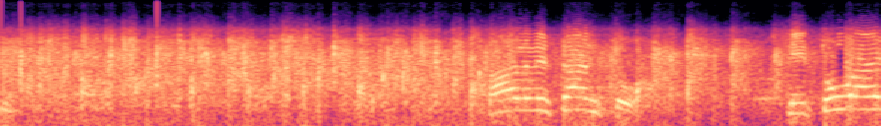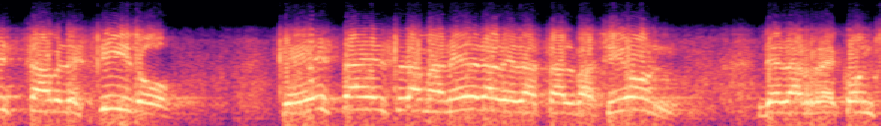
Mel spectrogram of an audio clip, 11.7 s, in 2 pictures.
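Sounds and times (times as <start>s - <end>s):
church congregation applauding: 0.0s - 6.8s
speech: 3.3s - 4.4s, 5.2s - 7.1s, 7.7s - 11.7s.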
